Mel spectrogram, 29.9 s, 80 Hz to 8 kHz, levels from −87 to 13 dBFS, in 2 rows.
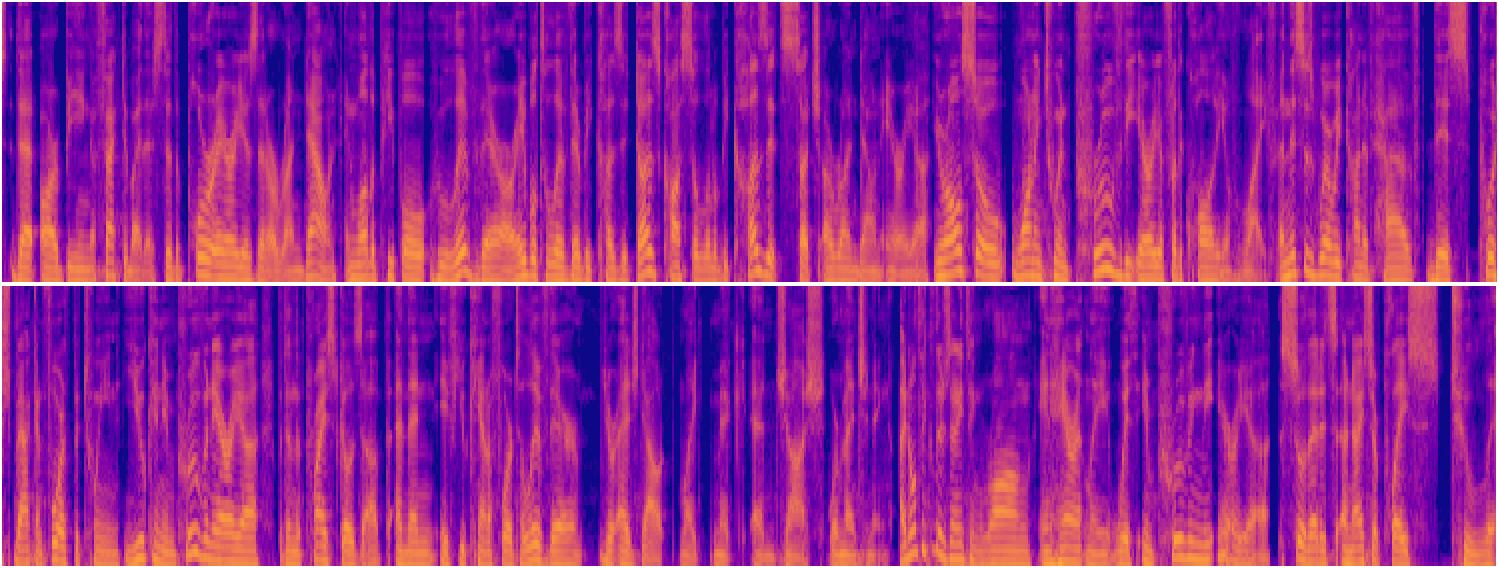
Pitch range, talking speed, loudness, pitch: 120-155 Hz, 225 wpm, -17 LUFS, 130 Hz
